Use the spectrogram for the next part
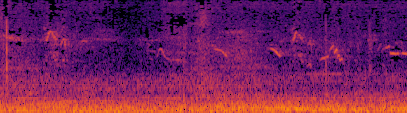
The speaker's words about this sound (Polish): Ptaszki sobie śpiewają.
